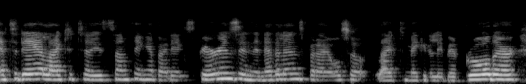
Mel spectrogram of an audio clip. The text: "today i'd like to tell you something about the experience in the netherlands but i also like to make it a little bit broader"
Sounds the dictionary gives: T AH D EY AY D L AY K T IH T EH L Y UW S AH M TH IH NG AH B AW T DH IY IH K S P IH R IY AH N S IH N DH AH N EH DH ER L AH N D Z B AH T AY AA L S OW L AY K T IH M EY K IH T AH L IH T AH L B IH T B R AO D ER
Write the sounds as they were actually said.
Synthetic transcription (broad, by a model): T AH D EY AY L AY K T IH T EH L Y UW S AH M TH IH NG AH B AW T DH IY IH K S P IH R IY AH N S IH N DH AH N EH DH ER L AH N D Z B AH T AY AA L S OW L AY K T IH M EY K IH T AH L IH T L B IH T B R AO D ER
